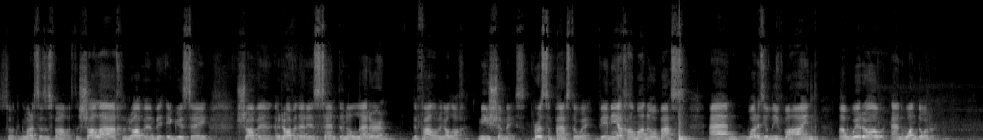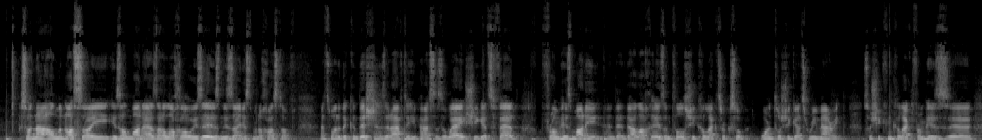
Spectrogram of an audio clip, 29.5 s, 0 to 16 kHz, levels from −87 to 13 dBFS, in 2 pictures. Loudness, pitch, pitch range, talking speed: -27 LUFS, 170 Hz, 150-200 Hz, 180 wpm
